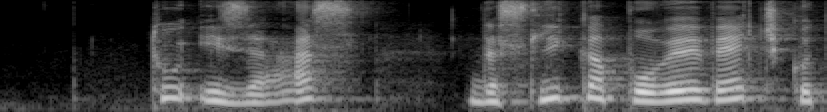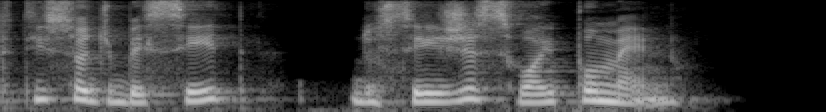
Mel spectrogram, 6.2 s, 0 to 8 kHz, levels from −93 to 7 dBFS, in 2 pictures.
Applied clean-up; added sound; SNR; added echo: neural mask model Resemble Enhance denoiser.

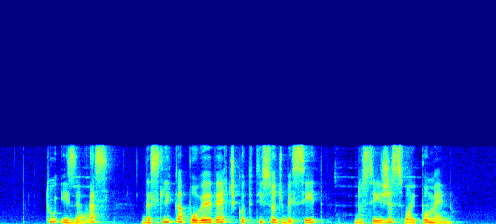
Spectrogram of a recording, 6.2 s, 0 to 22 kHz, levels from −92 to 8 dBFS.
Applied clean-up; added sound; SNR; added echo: neural separator model SepFormer DNS4.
